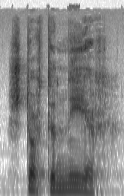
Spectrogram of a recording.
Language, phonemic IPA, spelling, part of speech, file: Dutch, /ˈstɔrtə(n) ˈner/, stortten neer, verb, Nl-stortten neer.ogg
- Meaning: inflection of neerstorten: 1. plural past indicative 2. plural past subjunctive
